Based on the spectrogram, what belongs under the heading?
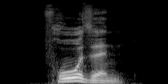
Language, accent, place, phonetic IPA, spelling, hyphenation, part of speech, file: German, Germany, Berlin, [ˈfʀoːzɪn], Frohsinn, Froh‧sinn, noun, De-Frohsinn.ogg
- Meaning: cheerfulness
